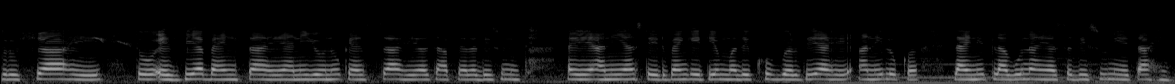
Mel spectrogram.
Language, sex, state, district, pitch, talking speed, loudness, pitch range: Marathi, female, Maharashtra, Nagpur, 230 Hz, 185 wpm, -33 LUFS, 225-235 Hz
